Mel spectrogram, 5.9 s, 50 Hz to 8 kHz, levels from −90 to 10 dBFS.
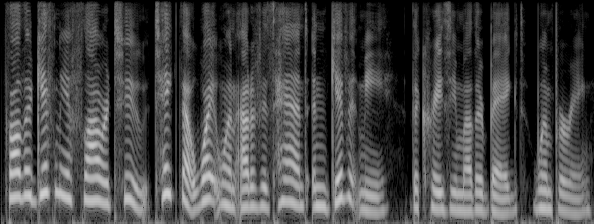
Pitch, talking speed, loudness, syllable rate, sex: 220 Hz, 230 wpm, -19 LUFS, 5.7 syllables/s, female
